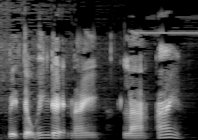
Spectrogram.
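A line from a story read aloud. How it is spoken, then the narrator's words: Smiling question. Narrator (Vietnamese): mỉm cười hỏi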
